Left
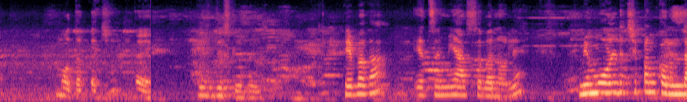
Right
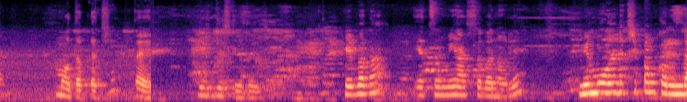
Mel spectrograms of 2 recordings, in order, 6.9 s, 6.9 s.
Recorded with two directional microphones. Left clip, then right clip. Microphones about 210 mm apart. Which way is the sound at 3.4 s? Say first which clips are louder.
Right 2 dB; 10° left (ahead or behind).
